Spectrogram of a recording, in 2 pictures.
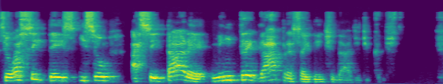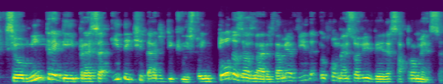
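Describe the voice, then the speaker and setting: His pitch is fairly high, and this man keeps a moderate pace. The pitch moves up and down very widely. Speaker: devotional preacher and former therapist. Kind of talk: live devotional preaching. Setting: livestream with chat.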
